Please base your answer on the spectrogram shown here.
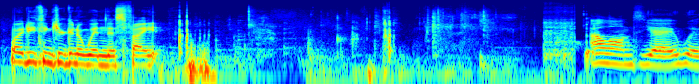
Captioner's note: dog mouth snapping and claws on hardwood floor tapping; TV noise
